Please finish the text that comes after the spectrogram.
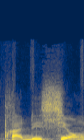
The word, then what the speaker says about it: tradition: La tradition, T pada tion itu dibunyikannya S. Ya, seperti di bahasa Inggris tradition gitu ya. Ini tradition karena on ya.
